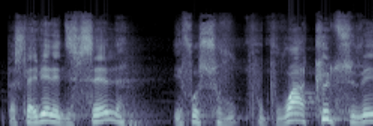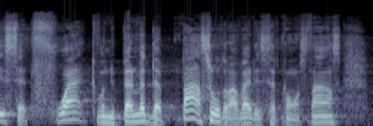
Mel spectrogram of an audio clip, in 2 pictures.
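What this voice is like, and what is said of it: Québécois French accent. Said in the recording (French): “Est-ce que ça va pour l'accent québécois?”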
